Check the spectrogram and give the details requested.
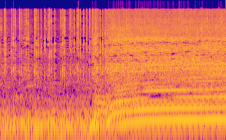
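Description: A drag car's engine runs with a rough, lumpy idle at the start line. About two seconds in it is revved up sharply and held at a steady high pitch.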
